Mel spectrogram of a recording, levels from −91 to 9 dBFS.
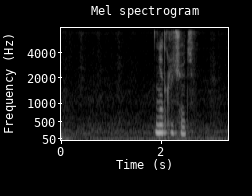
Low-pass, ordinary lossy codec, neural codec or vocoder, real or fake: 7.2 kHz; AAC, 48 kbps; codec, 16 kHz, 8 kbps, FreqCodec, larger model; fake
